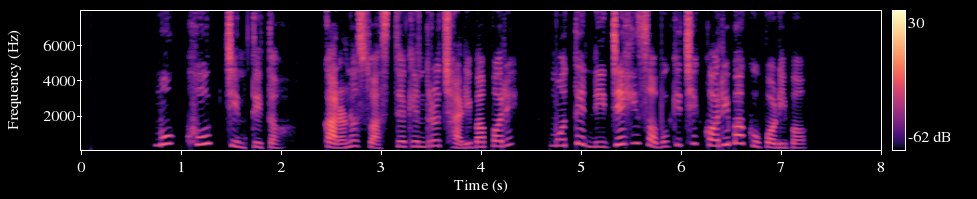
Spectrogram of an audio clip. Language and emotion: Odia, sad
